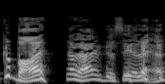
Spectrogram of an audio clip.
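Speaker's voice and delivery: high, loud mock British parrot. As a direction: squeal a British bird's farewell. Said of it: "He's like".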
